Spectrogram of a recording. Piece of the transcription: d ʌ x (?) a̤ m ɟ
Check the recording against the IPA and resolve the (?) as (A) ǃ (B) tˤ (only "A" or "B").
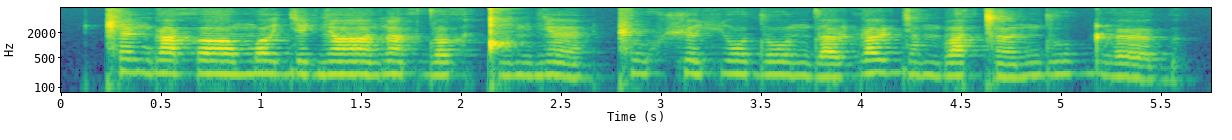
A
